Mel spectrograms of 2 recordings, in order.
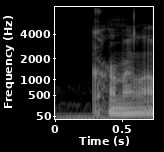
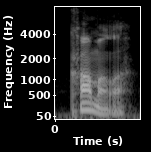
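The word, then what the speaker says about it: Kamala: I'm trying to read it's not Carmela well I know that it's I think I'm saying saying it right oh comma that's how it's pronounced that's what it says it's not camula and it says well I feel like that's pretty obvious her name is pronounced and then it says quotations comma la like comma like the so comma all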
